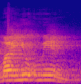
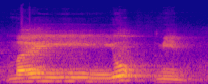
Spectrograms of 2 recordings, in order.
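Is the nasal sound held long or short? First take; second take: short; long. First: The nasal sound is cut short and rushed. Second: The nasal sound is held long before moving on. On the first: The speaker calls it wrong. "tidak boleh. Jadi buru-buru" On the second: The speaker calls it right. "Dibacanya dengan pan panjang"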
